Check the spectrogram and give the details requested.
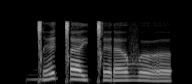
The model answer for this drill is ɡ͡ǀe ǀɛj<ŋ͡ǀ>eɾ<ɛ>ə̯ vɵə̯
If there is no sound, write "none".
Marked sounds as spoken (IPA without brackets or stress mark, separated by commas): ǀ, ɛ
